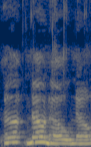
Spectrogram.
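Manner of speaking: high mock refusal; squeaky nervous no's; Adam turning down the apple, high voice; Adam refusing. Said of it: "He says".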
